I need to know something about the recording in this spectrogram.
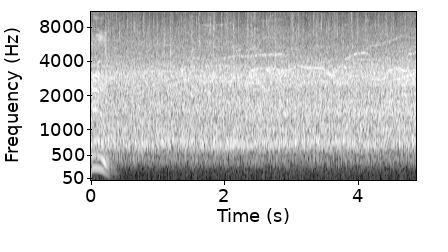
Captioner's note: crowd cheering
